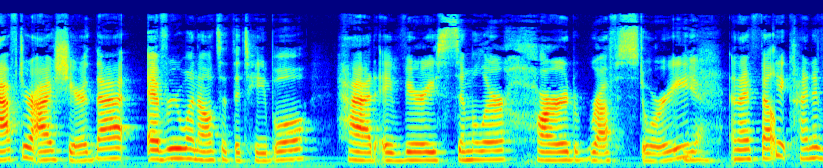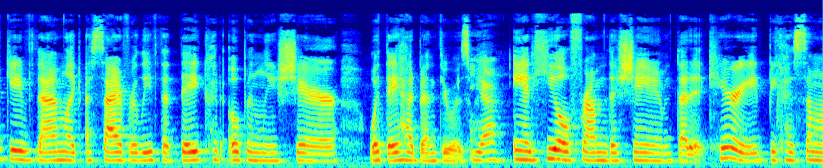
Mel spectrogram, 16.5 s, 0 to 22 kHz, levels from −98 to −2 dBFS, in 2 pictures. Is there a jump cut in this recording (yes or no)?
yes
